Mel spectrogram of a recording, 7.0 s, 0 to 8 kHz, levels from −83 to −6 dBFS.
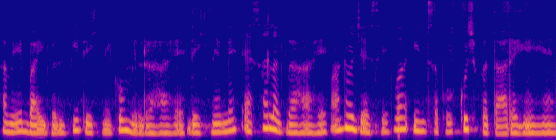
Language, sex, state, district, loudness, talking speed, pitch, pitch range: Hindi, female, Chhattisgarh, Korba, -29 LUFS, 200 wpm, 180 Hz, 165-220 Hz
